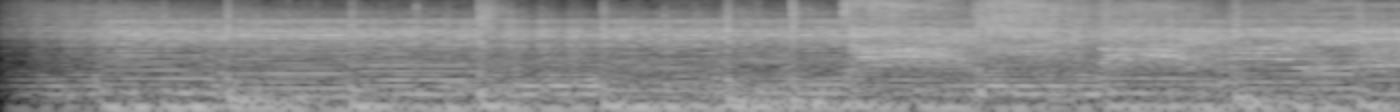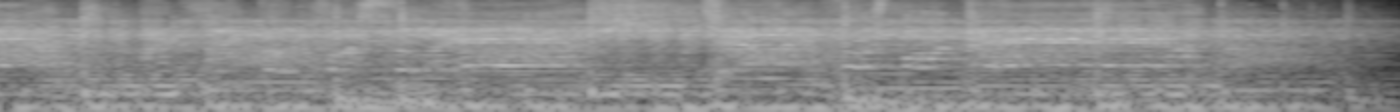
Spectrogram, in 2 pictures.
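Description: A loud, dense stretch of thrash metal plays for about fourteen seconds: driving distorted guitars and pounding drums with shouted vocals over the top, steady and full throughout.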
